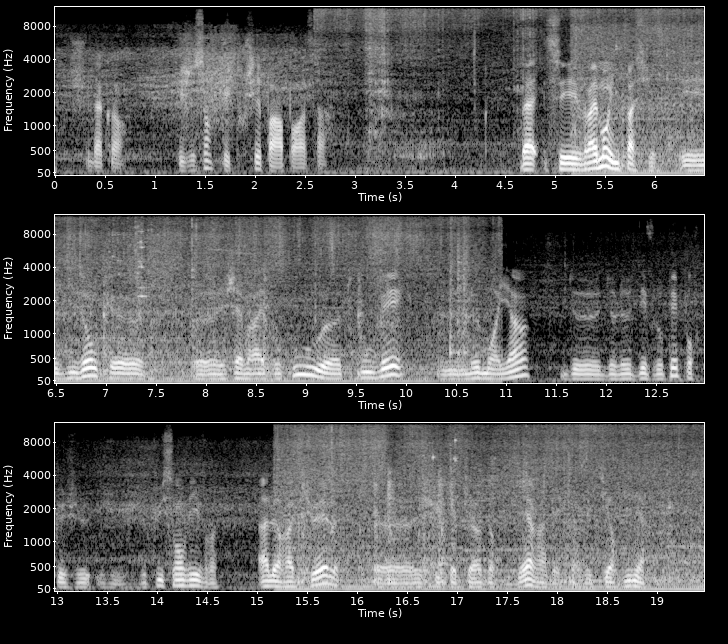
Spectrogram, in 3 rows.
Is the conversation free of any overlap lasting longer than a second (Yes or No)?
Yes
